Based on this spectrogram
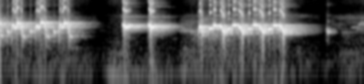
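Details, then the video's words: Yellow-vented bulbul song meant to prompt other trucuk to reply: three bursts of sharp, bubbly notes, the last a fast rattling roll of about eight notes, ending with a faint single chip in a quiet background. "trucukan gacor ROPEL PANJANG buat pancingan trucukan agar bunyi"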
